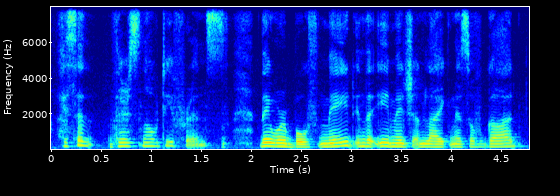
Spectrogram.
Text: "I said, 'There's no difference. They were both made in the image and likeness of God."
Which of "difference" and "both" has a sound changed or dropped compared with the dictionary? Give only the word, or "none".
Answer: none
